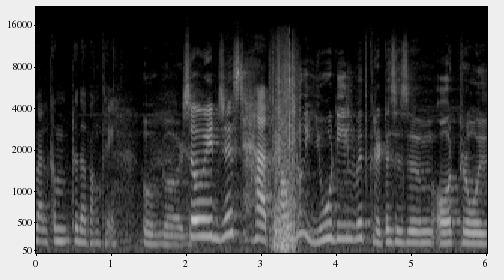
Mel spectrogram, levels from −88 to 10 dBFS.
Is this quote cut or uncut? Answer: cut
